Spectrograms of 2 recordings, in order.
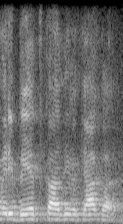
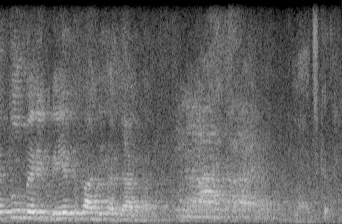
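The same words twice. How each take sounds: First: Said in the usual way. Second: Soft, slow, hushed plea; pleading. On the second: Acted. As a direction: beg quietly for help. Father's plea, quoted by preacher. (دھیمی آہستہ التجا)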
